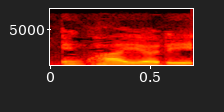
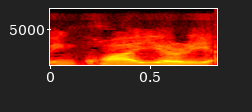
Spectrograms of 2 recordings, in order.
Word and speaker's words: inquiry: 자, 그러면 발음을 제대로 inquiry 이러지 마시고 inquiry 아는 많이 벌려서 그렇게 해두고요.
